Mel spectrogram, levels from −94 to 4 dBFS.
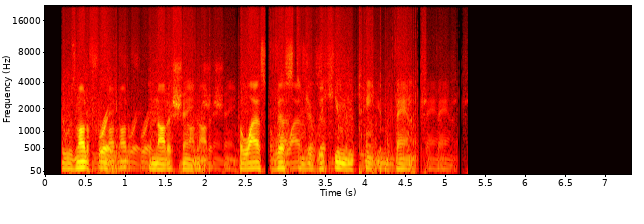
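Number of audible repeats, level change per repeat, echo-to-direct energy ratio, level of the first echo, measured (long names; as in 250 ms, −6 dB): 2, repeats not evenly spaced, −9.0 dB, −13.0 dB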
